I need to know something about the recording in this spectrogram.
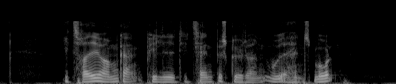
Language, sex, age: Danish, male, 41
